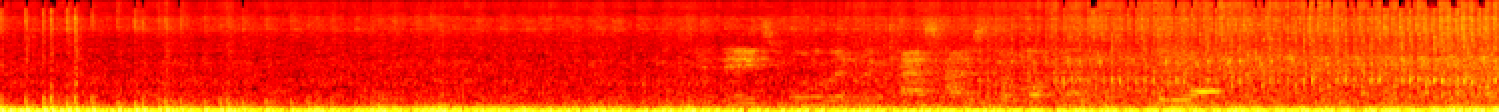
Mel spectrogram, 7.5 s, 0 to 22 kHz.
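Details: Nissan S13 Silvia after fuel pumps were done: a deep, steady low rumble with even firing and no knocks or misses. The engine settles into a normal, smooth idle.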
